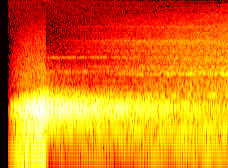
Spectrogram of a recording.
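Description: Intro sound effect: a deep hit at the start that rings on as a steady, sonar-like tone, slowly fading.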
